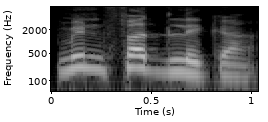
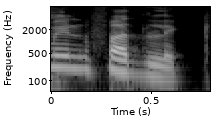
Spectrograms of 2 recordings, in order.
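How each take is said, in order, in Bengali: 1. শেষের স্বরধ্বনিটি উচ্চারিত হয়। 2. শেষের স্বরধ্বনিটি বাদ যায়।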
